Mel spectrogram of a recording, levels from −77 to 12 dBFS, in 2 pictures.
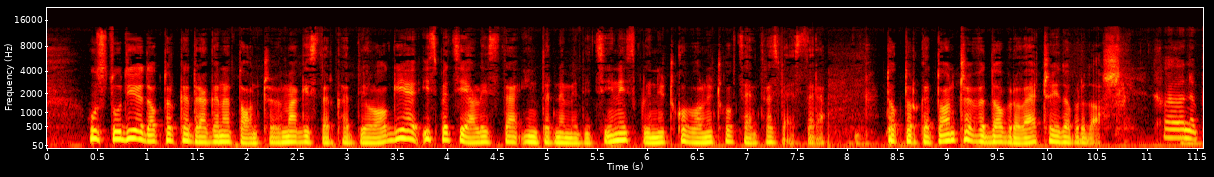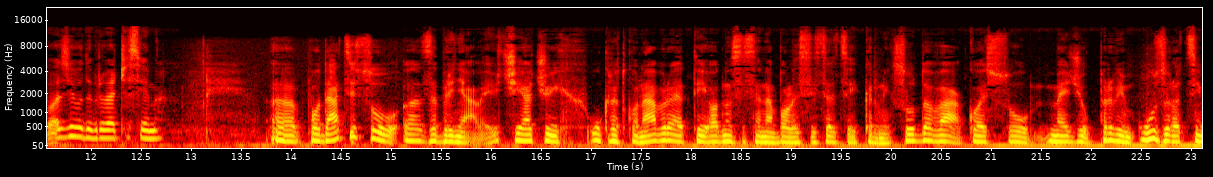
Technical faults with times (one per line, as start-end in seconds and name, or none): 12.61-15.50 digital radio blending to analogue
